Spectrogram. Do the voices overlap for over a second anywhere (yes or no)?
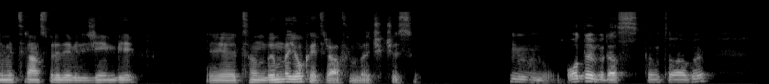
no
